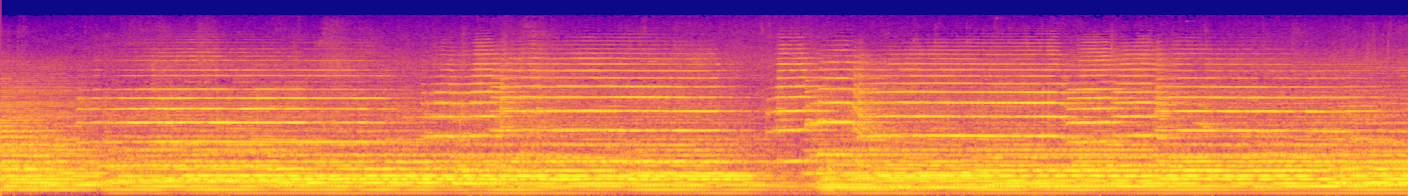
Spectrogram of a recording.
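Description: School wind band playing a slow passage of held chords, the notes changing step by step. There is a brief break just before the middle, then the phrase resumes.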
